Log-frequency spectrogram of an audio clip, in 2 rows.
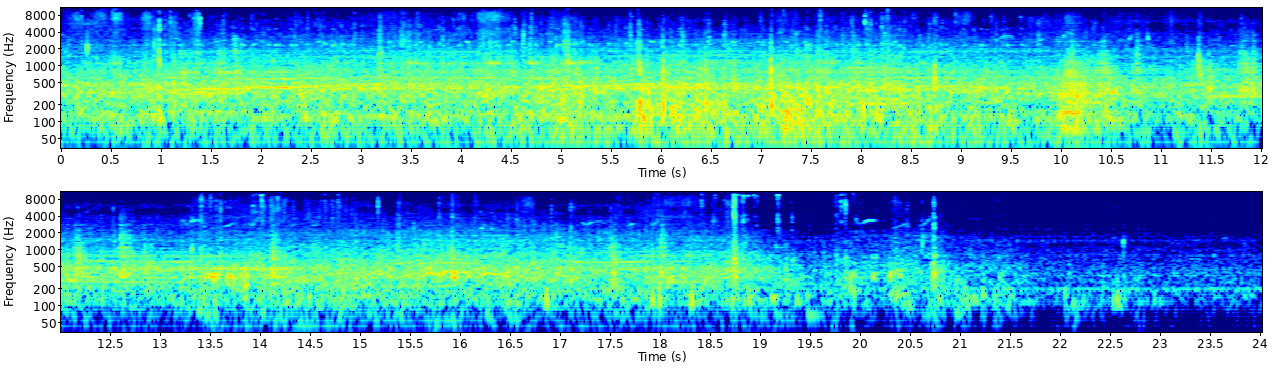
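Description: Open safari vehicle driving on a rough dirt track: a steady wavering engine note with knocks and rattles over bumps. About 19 to 21 seconds in it slows and stops, and the sound falls away to much quieter.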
